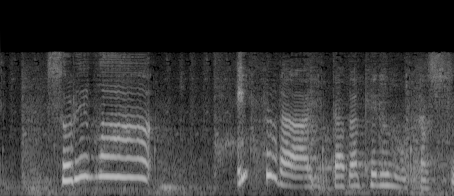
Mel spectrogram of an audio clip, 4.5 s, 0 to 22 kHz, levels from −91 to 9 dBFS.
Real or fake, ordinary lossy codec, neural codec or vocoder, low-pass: fake; none; codec, 16 kHz, 1.1 kbps, Voila-Tokenizer; none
